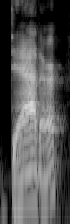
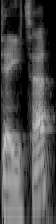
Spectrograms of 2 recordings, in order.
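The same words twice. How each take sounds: First: The word is said the American way. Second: The word is said in a non-American way.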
